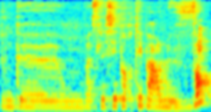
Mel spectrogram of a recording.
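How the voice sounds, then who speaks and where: The woman's voice sounds somewhat breathy. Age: 20s. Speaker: vlogger. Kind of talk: casual vlog talk to camera. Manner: casual, hesitant with many fillers.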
